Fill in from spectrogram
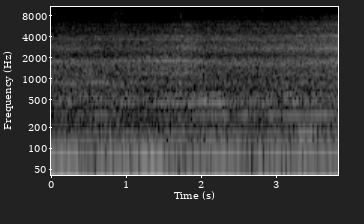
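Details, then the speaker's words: Citroën C2 1.1 petrol 2010 after timing belt breakage, cranking: smooth, even, linear low drone with no compression beats, spinning too freely; lost compression from timing desynchronization, exhaust valves likely hit by pistons. "donc là on a un véhicule qui tourne assez de manière linéaire ce qui pourra indiquer effectivement une perte de compression et cetera donc une désynchronisation de la coix distribution ce qui indique de la casse au niveau de la distribution"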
